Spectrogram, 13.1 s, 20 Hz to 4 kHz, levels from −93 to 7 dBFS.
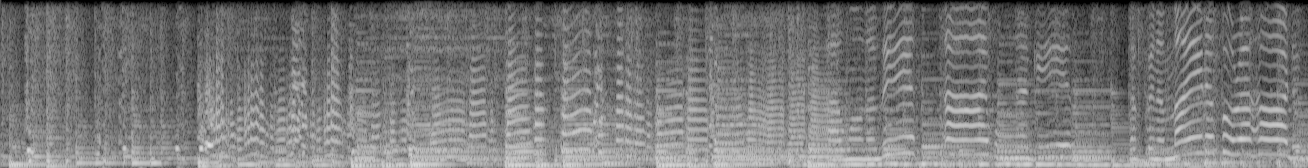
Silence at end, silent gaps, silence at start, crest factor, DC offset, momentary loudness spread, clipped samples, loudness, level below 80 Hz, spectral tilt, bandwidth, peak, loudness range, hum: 0 s; none; 0 s; 14 dB; under 0.1%; 5 LU; under 0.1%; -17 LUFS; -28 dBFS; -11 dB/octave; 4 kHz; -2 dBFS; 2 LU; none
